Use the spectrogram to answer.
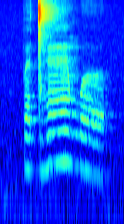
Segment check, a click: present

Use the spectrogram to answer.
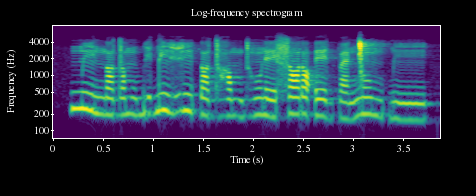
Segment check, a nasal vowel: present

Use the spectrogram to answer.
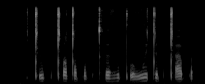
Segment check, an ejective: present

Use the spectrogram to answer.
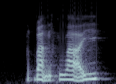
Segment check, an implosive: present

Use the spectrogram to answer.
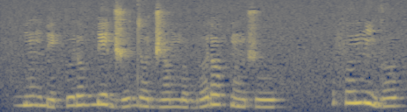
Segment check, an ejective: absent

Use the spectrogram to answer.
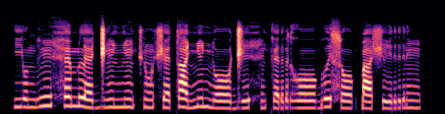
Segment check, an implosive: absent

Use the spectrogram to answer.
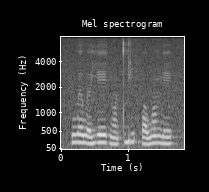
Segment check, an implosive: absent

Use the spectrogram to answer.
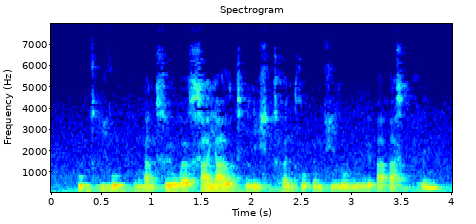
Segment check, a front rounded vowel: present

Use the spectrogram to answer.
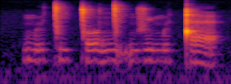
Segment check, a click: present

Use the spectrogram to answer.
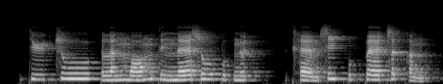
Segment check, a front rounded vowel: present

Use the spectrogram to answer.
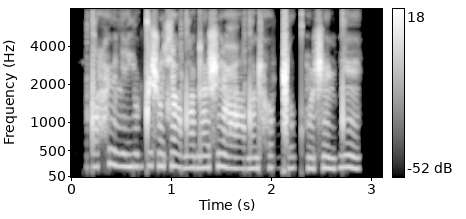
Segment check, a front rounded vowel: absent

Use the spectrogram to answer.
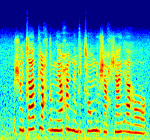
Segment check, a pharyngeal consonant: present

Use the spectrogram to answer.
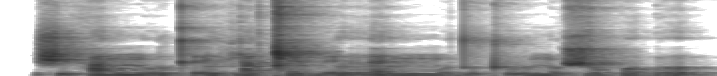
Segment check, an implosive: present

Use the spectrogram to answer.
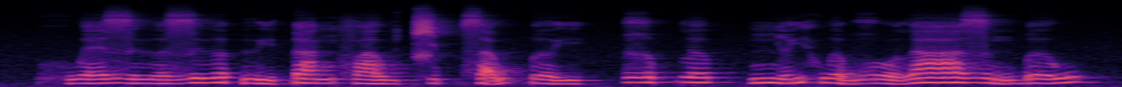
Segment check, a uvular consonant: absent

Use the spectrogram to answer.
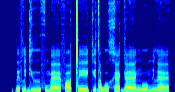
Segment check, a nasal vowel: absent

